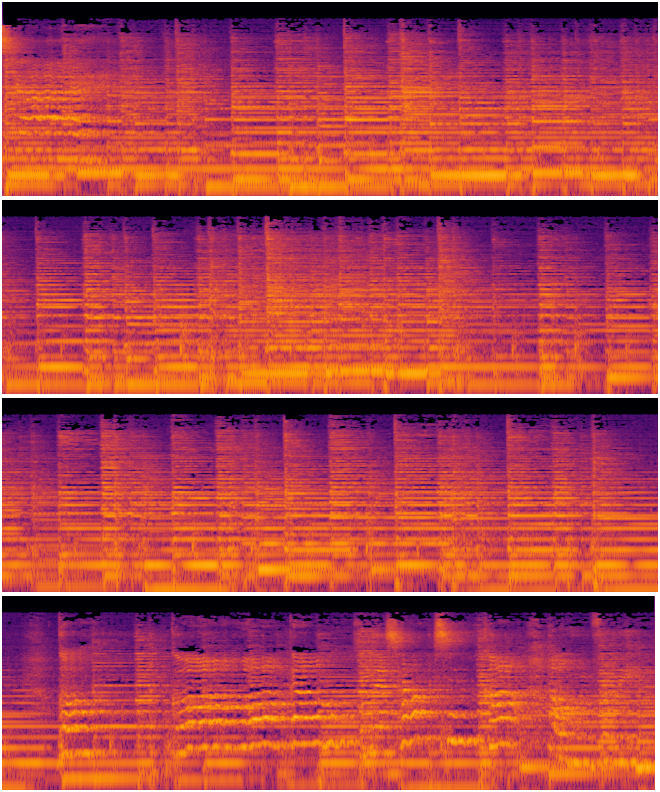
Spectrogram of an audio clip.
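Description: Acoustic guitar played solo in an instrumental break: chords over a repeating low bass note. A wordless voice line comes in near the end.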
